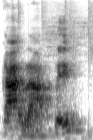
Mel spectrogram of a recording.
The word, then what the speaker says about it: caráter: Quando eu falo a palavra caráter, a minha sílaba forte, que eu pronuncio com maior intensidade, é o Rá. caráter.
